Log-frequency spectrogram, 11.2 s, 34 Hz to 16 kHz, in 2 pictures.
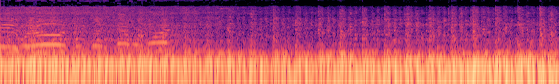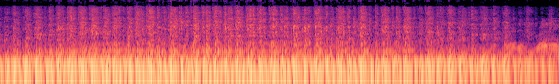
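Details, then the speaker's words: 1978 Chevrolet C10 after carburetor part replaced and fuel feed corrected (engine was getting more air than gas), electric fuel pump added: deep steady even rumble, no misses, running smooth. "now that I figured out the that you were it was actually getting uh a lot of more air than then gas so once I corrected that that's all it was"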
